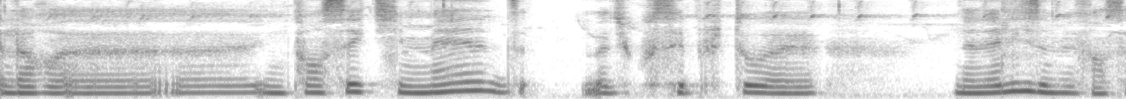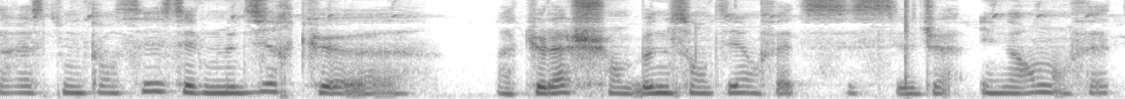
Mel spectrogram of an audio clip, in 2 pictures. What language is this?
French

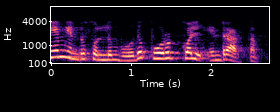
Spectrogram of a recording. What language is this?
Tamil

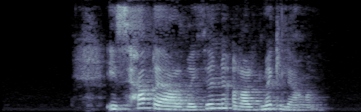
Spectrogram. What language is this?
Kabyle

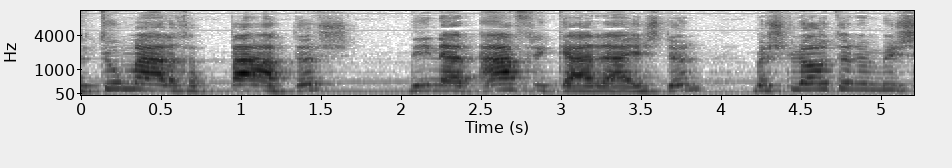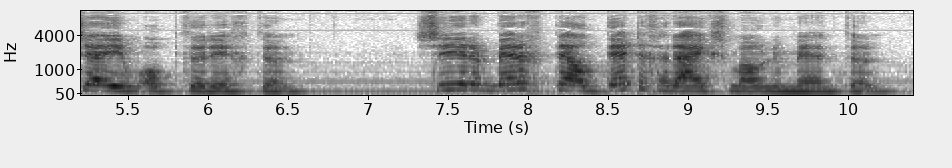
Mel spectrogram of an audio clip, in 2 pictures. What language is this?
Dutch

